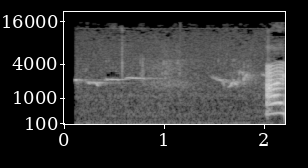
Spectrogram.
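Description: A few short bird chirps over a low, steady background hum.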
